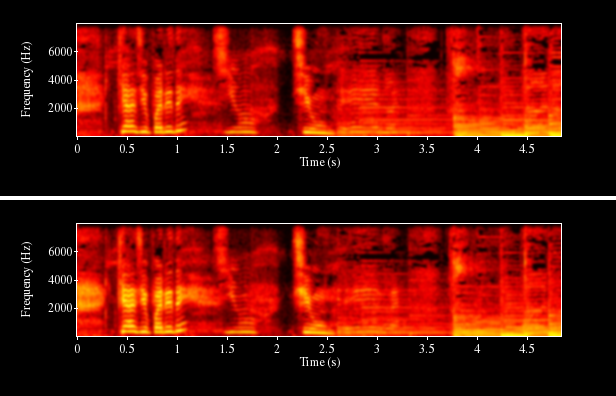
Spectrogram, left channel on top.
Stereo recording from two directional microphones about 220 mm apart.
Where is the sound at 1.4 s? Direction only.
5° right (ahead or behind).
